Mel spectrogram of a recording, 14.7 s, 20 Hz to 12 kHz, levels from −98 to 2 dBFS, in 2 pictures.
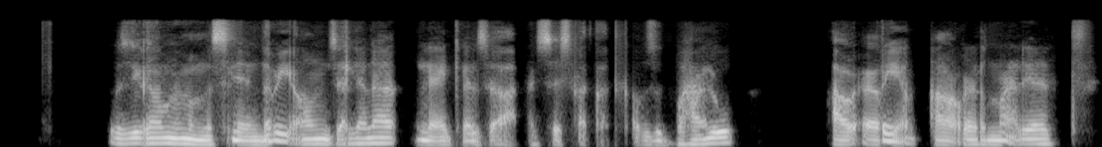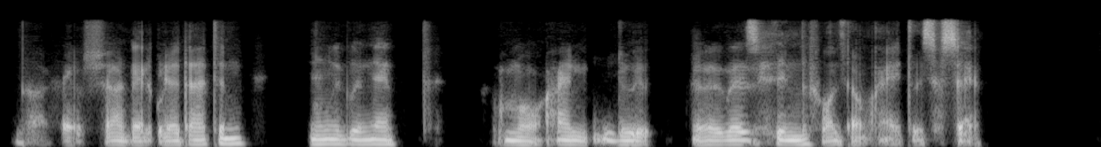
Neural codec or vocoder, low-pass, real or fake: codec, 16 kHz, 1 kbps, FreqCodec, larger model; 7.2 kHz; fake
